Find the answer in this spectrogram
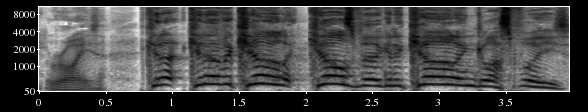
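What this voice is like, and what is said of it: Very smoky, raspy imitated voice. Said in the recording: “I'm going to do his voice for you right now. ... Very smoky like this. He didn't really... He couldn't speak probably anymore because he smoked so much and drank so much.”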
